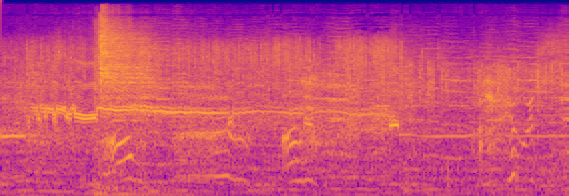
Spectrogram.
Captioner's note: Nicole groaning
